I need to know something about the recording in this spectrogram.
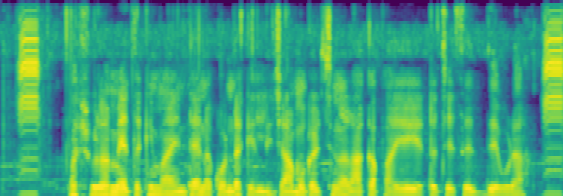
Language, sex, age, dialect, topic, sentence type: Telugu, female, 18-24, Southern, agriculture, statement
